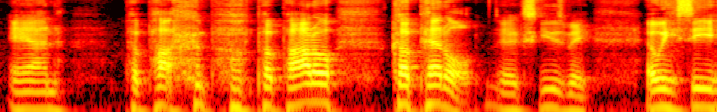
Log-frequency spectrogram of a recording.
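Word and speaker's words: Popocatépetl: I believe they're pronounced Ixtacoatl and Papado Capetal, excuse me.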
